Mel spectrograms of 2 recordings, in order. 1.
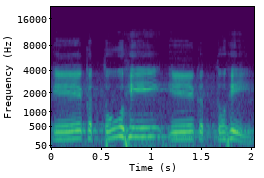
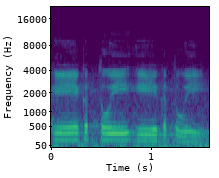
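ਇਹ ਸ਼ਬਦ h ਦੀ ਆਵਾਜ਼ ਦੇ ਨਾਲ ਬੋਲਿਆ ਜਾਂਦਾ ਹੈ। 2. ਇਹ ਸ਼ਬਦ ਬਿਨਾਂ h ਦੀ ਆਵਾਜ਼ ਦੇ ਬੋਲਿਆ ਜਾਂਦਾ ਹੈ। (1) "ਇੱਥੇ ਪਾਠ ਹਾਹੇ ਦੇ ਨਾਲ ਆਏ ਨੇ" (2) "ਅੱਗੇ ਈੜੀ ਦੇ ਨਾਲ ਆਉਣਗੇ"

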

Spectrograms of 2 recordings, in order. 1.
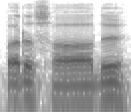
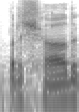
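r ਪੂਰੇ ਵੱਖਰੇ ਅੱਖਰ ਵਾਂਗ ਬੋਲਿਆ ਜਾਂਦਾ ਹੈ। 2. ਵਿਚਲਾ ਵਿਅੰਜਨ sh ਦੀ ਆਵਾਜ਼ ਹੈ। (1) "ਕਈ ਵਾਰੀ ਰਾਰਾ ਪੂਰਾ ਲਾ ਦਿੰਦੇ ਹਾਂ" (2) "ਇੱਕ ਤਾਂ ਬਿੰਦੀ ਕੋਲੋਂ ਲਾ ਦਿੰਦੇ ਹਾਂ"

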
